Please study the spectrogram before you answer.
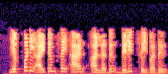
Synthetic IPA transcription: ɛpːɐɽiɐɪʈɐmsɐɪʔaːɖɐlːɐðɯɖɪlɪʈ̚sɛjʋɐðɯ

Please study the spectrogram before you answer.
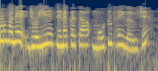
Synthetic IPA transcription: uɳmaned͡ʒoiet̪enakəɾt̪amoʈũt̪ʰəiɡəjũt͡ʃʰe

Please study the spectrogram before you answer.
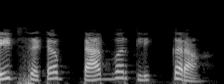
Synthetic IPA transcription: ed͡ʑseʈəp̚ʈæbʋəɾklikːəɾa

